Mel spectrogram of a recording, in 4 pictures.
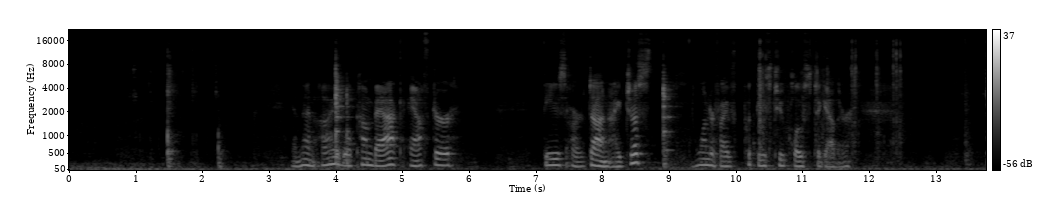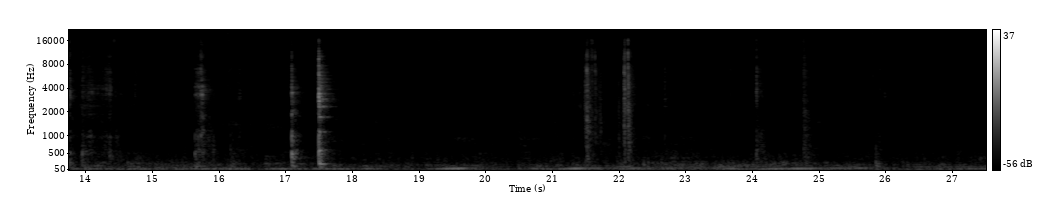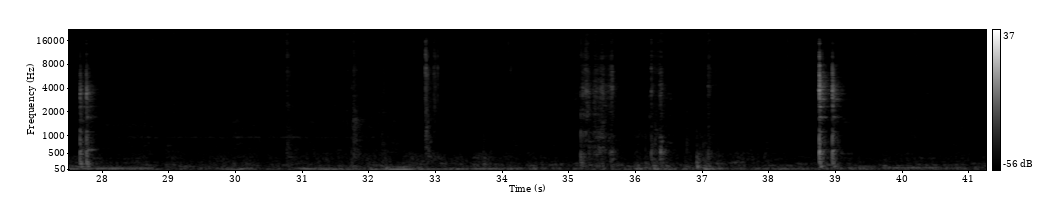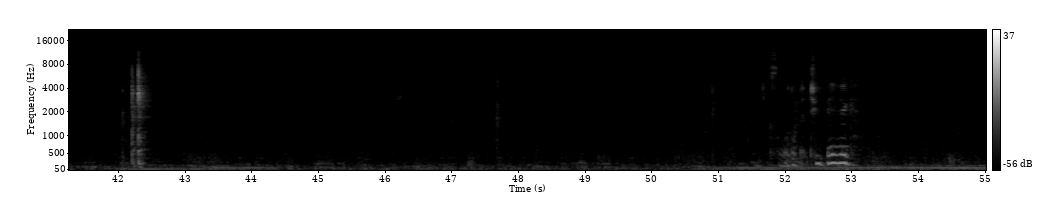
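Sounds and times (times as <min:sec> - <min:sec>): light kitchen taps and rustles: 0:04.0 - 0:04.6.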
